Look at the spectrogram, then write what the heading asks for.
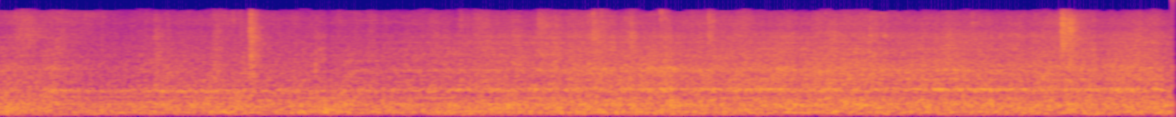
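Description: Train running, heard from inside the passenger car: a steady rumble and rattle of the wheels on the rails under a faint steady whine, with a couple of sharp clicks.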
